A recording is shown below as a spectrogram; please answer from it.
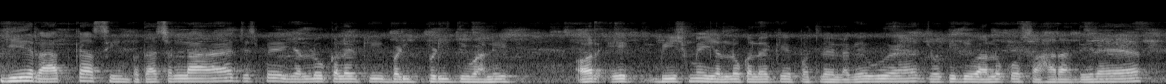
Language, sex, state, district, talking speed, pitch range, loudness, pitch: Hindi, male, Uttar Pradesh, Lucknow, 175 wpm, 120-135 Hz, -18 LUFS, 130 Hz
